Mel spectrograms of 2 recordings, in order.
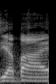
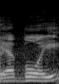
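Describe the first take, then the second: First: The last word has an 'eye' vowel, Guyanese style. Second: The last word has an 'oy' vowel, Trinidadian style. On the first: "In Guyana it's yeah bye, B A I" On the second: "whereas in Trinidad it's right. yeah boy, B O I"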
